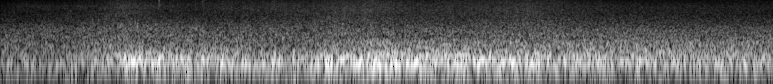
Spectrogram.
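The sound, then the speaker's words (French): Ocean waves roll in a steady, broad roar of surf, swelling slightly after the first half second and holding loud, with gusty wind noise mixed in and no voices. “Tu vois, la force des vagues, là, regarde, elle roule, tu vois, et elle roule comme ça.”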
